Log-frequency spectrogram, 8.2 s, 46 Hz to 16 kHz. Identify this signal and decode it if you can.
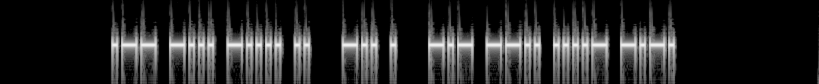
Morse code, heard as a keyed tone, about 25 wpm, 700 Hz. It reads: WB6I DE KZ4C
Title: USA Callsign DE Callsign - 4 Characters - 25wpm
